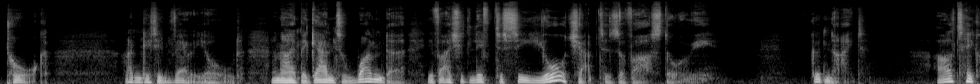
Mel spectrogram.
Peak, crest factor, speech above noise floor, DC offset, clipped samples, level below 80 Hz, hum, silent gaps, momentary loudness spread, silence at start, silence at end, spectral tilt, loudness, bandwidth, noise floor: -4 dBFS; 20 dB; 35 dB; under 0.1%; under 0.1%; -42 dBFS; none; none; 19 LU; 0.05 s; 0 s; -5.5 dB/octave; -23 LUFS; over 20 kHz; -57 dBFS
